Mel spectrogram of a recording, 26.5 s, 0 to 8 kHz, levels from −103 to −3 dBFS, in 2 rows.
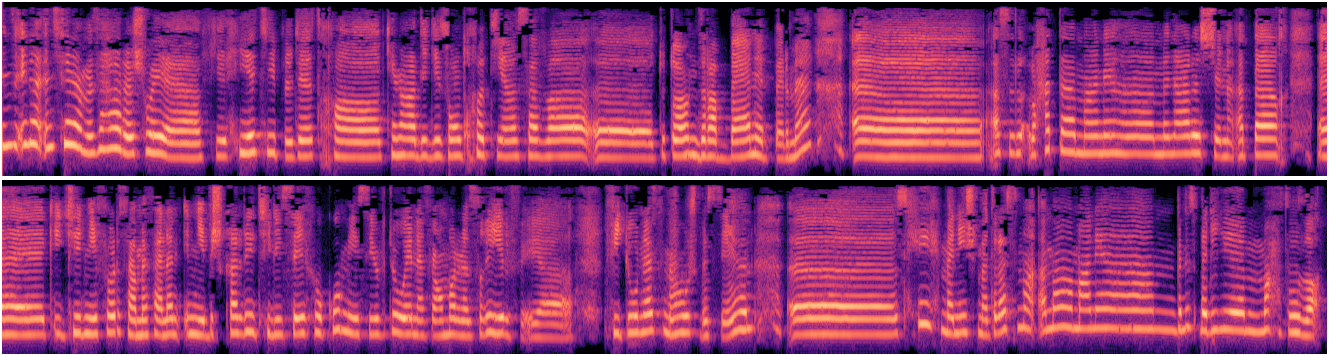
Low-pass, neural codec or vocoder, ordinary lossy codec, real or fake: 7.2 kHz; codec, 16 kHz, 4 kbps, X-Codec, HuBERT features, trained on general audio; MP3, 32 kbps; fake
